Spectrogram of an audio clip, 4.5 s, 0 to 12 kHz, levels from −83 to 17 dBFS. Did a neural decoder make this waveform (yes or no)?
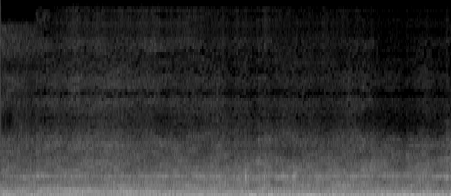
yes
